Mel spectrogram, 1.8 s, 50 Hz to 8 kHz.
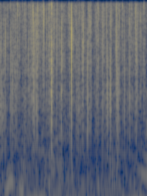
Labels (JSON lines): {"label": "biophony, cascading saw", "recorder": "SoundTrap 600 or HydroMoth"}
